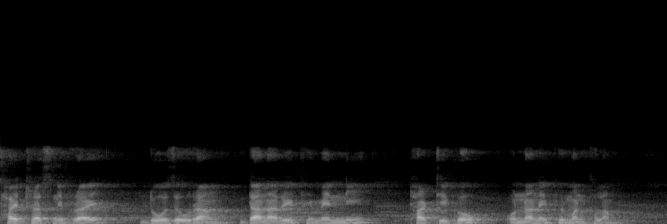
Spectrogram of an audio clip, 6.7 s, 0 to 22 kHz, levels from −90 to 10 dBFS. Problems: constant background noise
